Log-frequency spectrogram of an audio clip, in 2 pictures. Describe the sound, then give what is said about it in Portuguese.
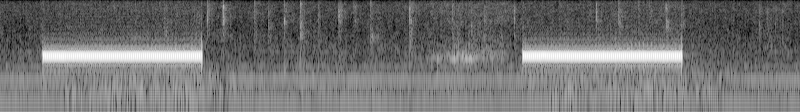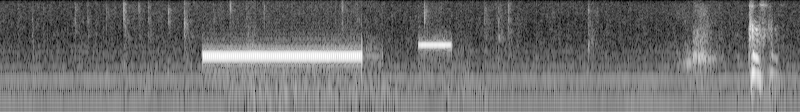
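A telephone line tone sounds while a call is transferred: three steady, even beeps of about two seconds each, spaced several seconds apart, followed by one short, higher beep over a faint line hum. “Estou tentando transferir. Tá. Transferência.”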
